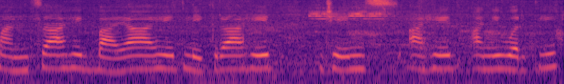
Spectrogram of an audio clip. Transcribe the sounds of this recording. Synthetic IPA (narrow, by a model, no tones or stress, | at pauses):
mansaːɦet̪̚bajaːɦet̪lekɾaaɦet̪ | d͡ʑems | aɦet̪añiʋəɾt̪iː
